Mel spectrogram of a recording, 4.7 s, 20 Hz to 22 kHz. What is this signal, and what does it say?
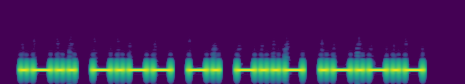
Morse code, heard as a keyed tone, about 20 wpm, 700 Hz. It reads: LYNX.
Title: Pangram Challenge v2 - 20wpm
